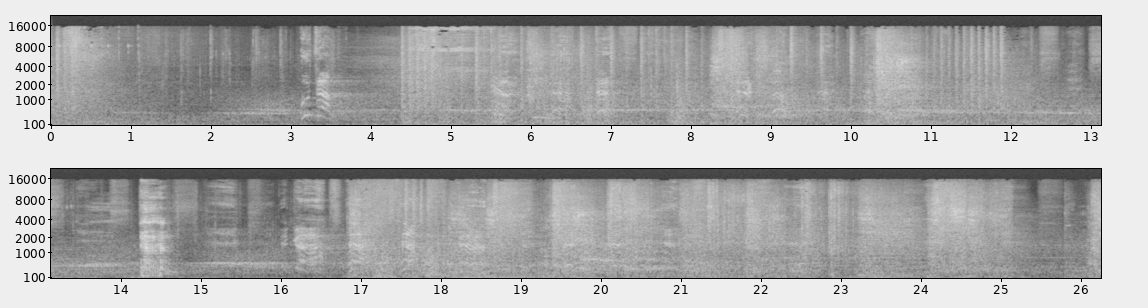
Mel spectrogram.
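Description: A big cat snarls and growls.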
